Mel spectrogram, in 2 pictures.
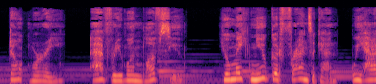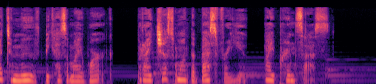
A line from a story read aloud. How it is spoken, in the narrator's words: said real softly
